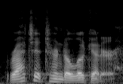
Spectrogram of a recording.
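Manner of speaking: plain reading voice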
